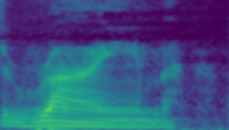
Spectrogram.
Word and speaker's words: rhyme: The rhyme in the poem, it had a nice rhyme, R-H-Y-M-E, but sounds like R-Y-M-E, but spelt R-H-Y-M-E, rhyme.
